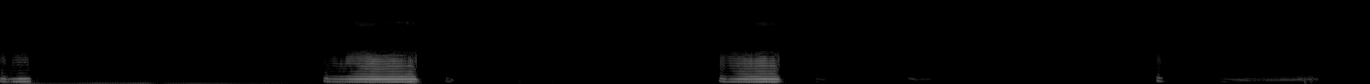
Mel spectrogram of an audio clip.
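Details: Snoring from a pet: irregular short, buzzing snorts in a quiet room, a few loud rattling ones among softer puffs.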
